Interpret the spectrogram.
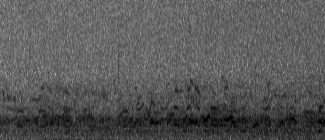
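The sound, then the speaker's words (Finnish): A large flock of barnacle geese, heard in the dark at night, keeps up a dense, continuous chorus of short yapping, bark-like calls, overlapping steadily with no gaps and no voices. “Niin siinä kuuluu tuota haukahtelua, mikä on valkoposkihanhen ääni.”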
